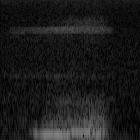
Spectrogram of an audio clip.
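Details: Doodle dog snoring: one low, buzzing snore lasting just over a second, with quiet before and after.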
